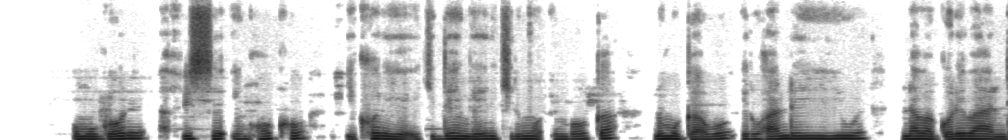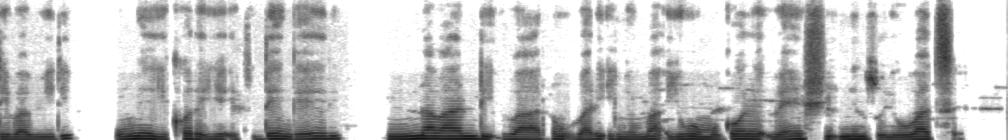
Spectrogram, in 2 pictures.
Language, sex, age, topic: Rundi, male, 18-24, agriculture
